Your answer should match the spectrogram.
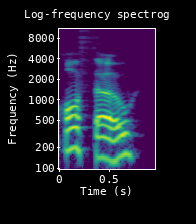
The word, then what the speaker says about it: Otho: His name is the following: Colonel Otho, that's spelled O-T-H-O, Colonel Otho Holland Williams.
